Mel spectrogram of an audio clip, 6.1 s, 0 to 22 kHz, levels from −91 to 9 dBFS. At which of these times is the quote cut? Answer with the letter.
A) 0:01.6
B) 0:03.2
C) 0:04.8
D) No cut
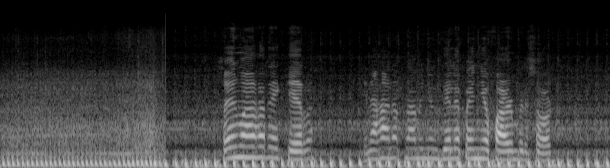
A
